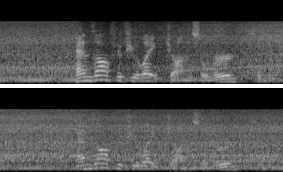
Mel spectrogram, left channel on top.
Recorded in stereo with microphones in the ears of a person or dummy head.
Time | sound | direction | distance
0.8 | a man speaking | 35° left (ahead or behind) | 0.8 m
